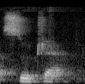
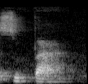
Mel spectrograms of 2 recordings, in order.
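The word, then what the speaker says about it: sūtra: Thì kinh á gọi là tu đa la hay là sutra, tiếng Phạn là sutra, đọc theo tiếng Phạn, âm Bắc Phạn là sutra, tiếng Pali là sutta.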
